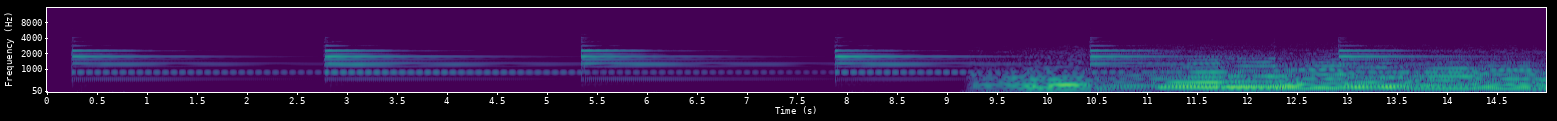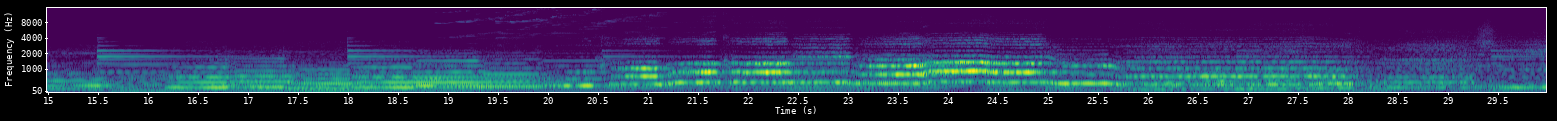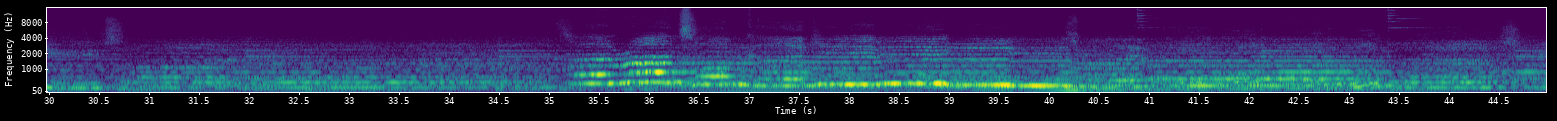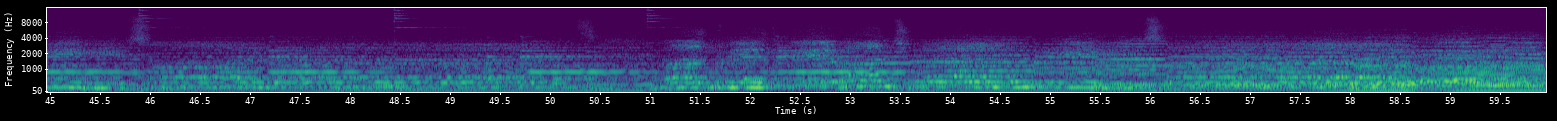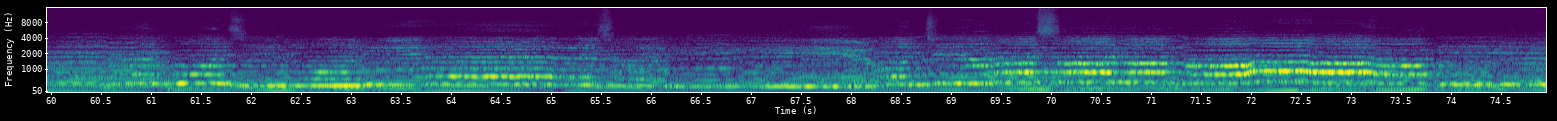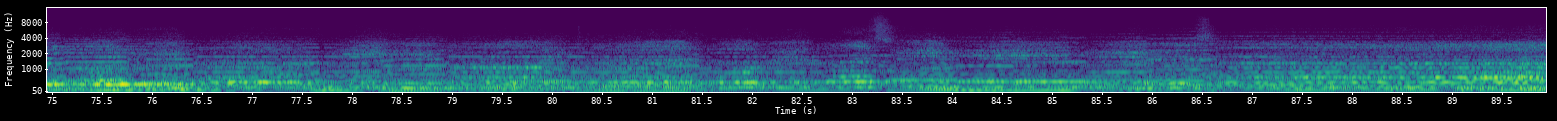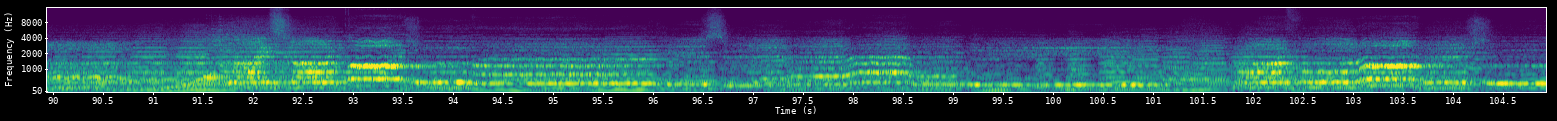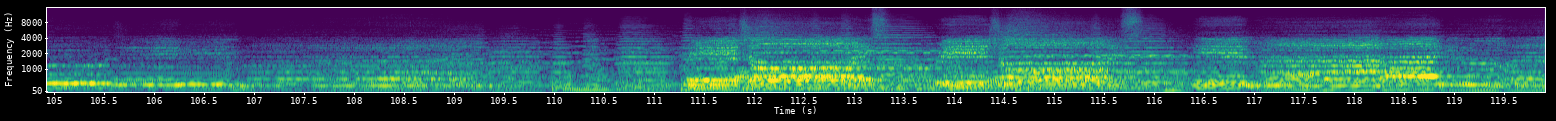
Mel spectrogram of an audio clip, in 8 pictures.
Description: Christmas Cantata 2024 - Alto — Dutilh Church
